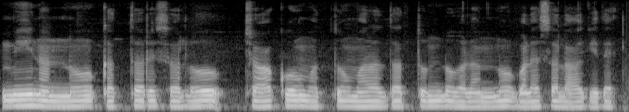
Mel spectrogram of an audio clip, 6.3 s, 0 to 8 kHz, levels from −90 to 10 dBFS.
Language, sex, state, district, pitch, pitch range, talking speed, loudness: Kannada, male, Karnataka, Bangalore, 105 Hz, 100-105 Hz, 65 wpm, -15 LUFS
